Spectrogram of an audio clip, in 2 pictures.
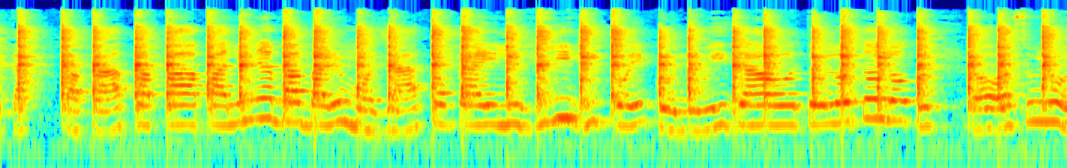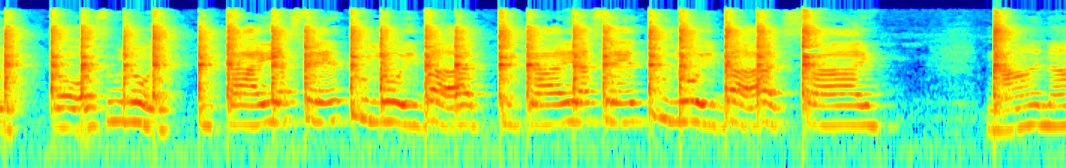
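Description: A toka, the split-bamboo clapper of Bihu music, struck in a fast, even beat of sharp clacks under a young woman's solo singing. Both break off briefly about a second before the end, then resume.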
